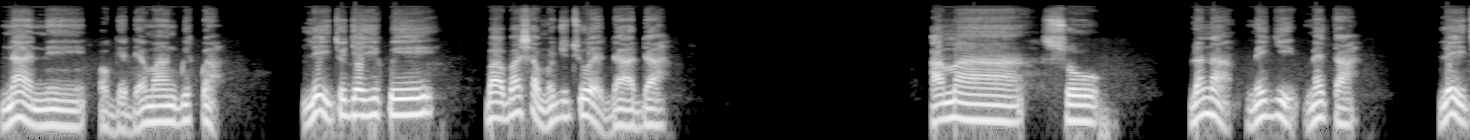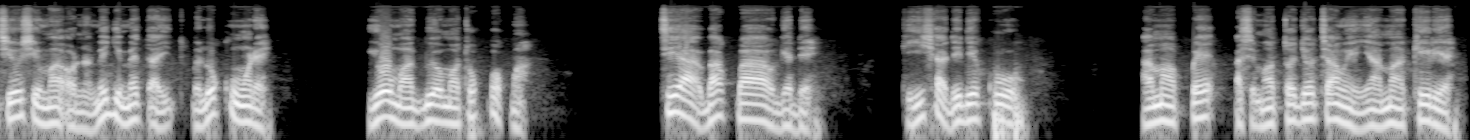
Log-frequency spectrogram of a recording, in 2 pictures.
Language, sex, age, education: Yoruba, male, 46-60, tertiary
